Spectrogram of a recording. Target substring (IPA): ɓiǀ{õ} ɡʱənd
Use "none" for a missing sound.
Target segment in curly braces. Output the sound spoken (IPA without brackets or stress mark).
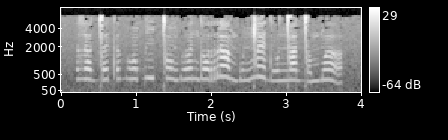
ɔ̃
